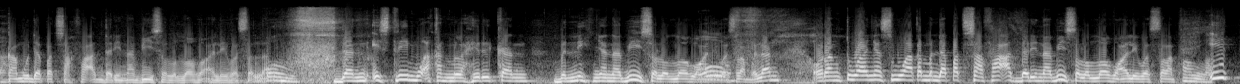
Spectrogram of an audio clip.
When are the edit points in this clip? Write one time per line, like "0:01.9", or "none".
none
